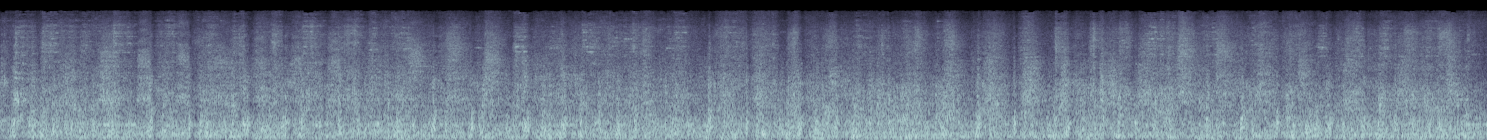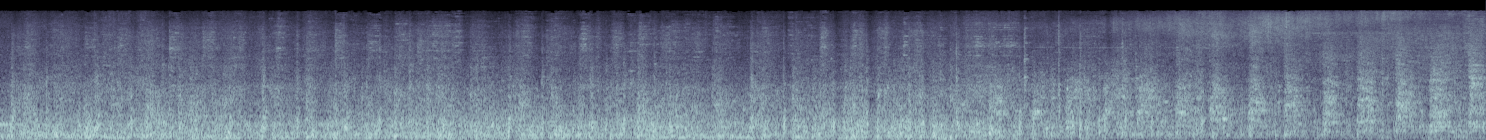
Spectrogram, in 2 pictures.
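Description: A steam locomotive puffs steadily.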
